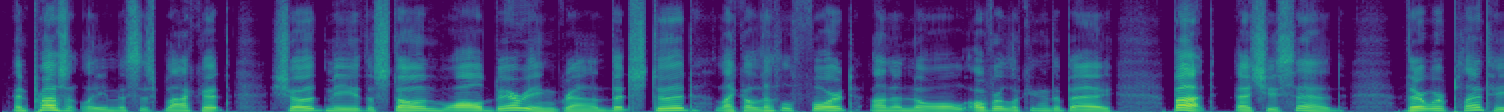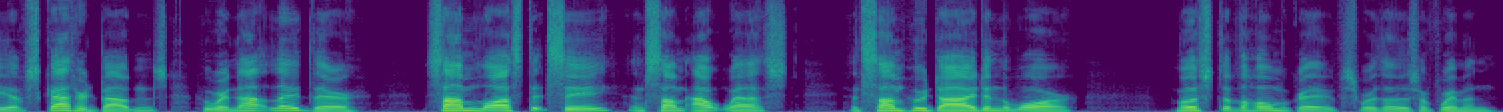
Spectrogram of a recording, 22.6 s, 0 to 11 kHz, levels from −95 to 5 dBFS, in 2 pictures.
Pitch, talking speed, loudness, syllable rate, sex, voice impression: 170 Hz, 160 wpm, -21 LUFS, 4.6 syllables/s, male, masculine, middle-aged, slightly thin, relaxed, slightly weak, slightly halting, raspy, friendly, unique, lively, slightly intense, slightly sharp, light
